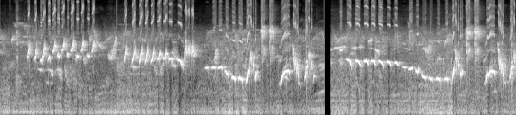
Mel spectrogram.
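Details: White-rumped shama song meant for tutoring birds and lifting their excitement: long passages of fast chattering notes over clear descending whistled slurs, with a short break midway.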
